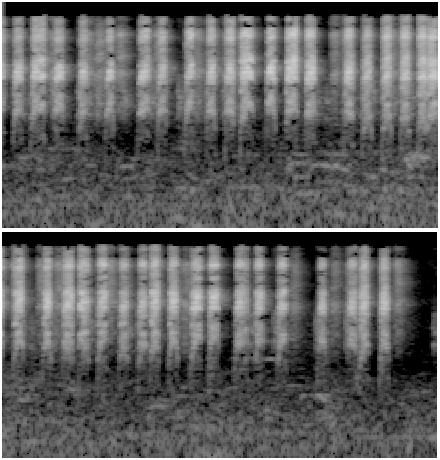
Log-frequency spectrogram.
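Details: Sooty-headed bulbul singing energetically to challenge rivals and lure wild birds: a steady series of harsh, broad-band chattering notes repeated about four times a second, with little background noise.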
